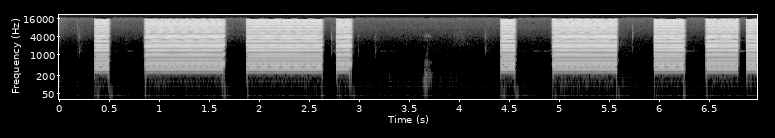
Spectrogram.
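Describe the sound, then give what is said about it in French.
A bright, buzzy synthesizer factory preset plays in a rhythmic phrase of short and sustained notes, pauses briefly, then repeats the same pattern, with no one speaking. “Voilà, ah alors je vais vous faire écouter le preset, c'est-à-dire le, le son d'usine”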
